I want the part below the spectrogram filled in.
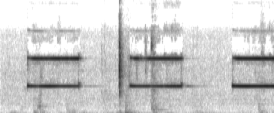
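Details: Apartment fire alarm panel before backup battery replacement: a shrill two-tone beep in roughly one-second bursts with quiet gaps and some handling clatter. This is the power-trouble alarm from failing backup batteries with a nearly corroded terminal.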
